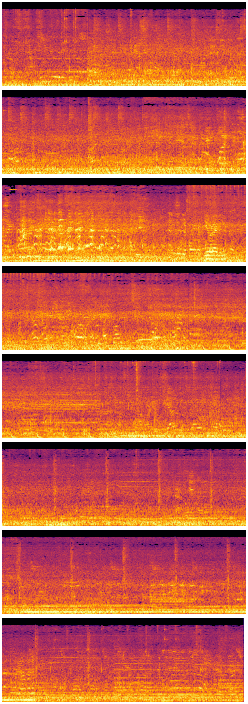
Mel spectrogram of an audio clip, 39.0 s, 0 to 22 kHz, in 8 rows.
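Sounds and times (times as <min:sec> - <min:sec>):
background music: 0:00.0 - 0:39.0
low rumble of traffic: 0:00.0 - 0:39.0
people chattering: 0:00.0 - 0:39.0.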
